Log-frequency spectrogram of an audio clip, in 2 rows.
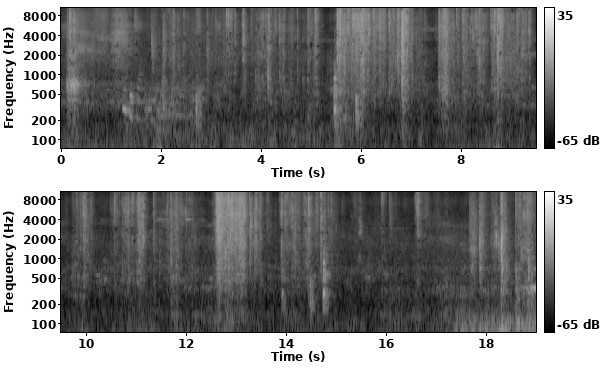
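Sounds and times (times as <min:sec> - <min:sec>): household items clattering: 0:01.8 - 0:15.1.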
